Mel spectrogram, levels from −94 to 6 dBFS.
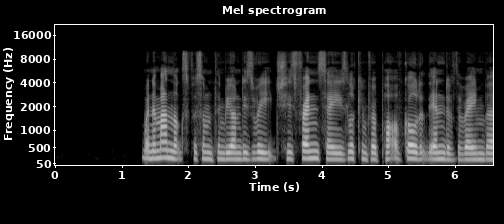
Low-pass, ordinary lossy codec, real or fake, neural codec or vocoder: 9.9 kHz; none; real; none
